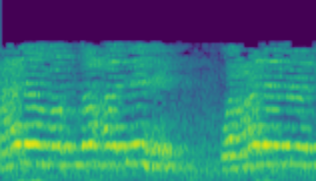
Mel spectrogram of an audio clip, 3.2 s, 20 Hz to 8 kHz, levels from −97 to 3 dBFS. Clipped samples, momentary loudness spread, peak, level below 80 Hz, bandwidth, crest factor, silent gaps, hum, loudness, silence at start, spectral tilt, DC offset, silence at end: under 0.1%; 12 LU; 0 dBFS; -46 dBFS; 4 kHz; 12 dB; none; none; -12 LUFS; 0 s; -10.5 dB/octave; under 0.1%; 0 s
